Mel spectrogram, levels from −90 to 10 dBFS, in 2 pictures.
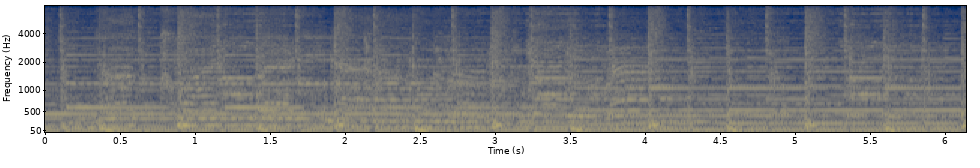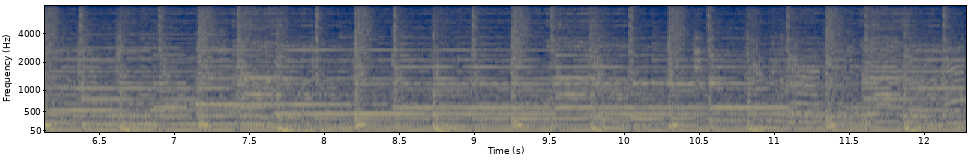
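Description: The clip is audio carried over a WebRTC call path, with content above 8 kHz absent, and nothing is technically wrong with it.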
